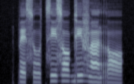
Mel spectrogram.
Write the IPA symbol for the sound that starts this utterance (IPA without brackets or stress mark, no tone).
p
